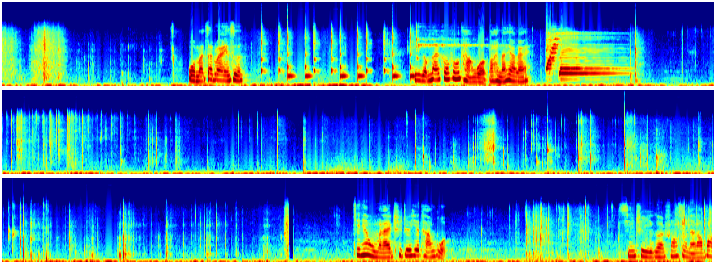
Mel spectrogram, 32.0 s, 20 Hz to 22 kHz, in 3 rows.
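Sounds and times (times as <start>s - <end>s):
plastic wrappers crinkling: 0.0s - 2.0s, 10.3s - 15.6s, 28.8s - 32.0s.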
